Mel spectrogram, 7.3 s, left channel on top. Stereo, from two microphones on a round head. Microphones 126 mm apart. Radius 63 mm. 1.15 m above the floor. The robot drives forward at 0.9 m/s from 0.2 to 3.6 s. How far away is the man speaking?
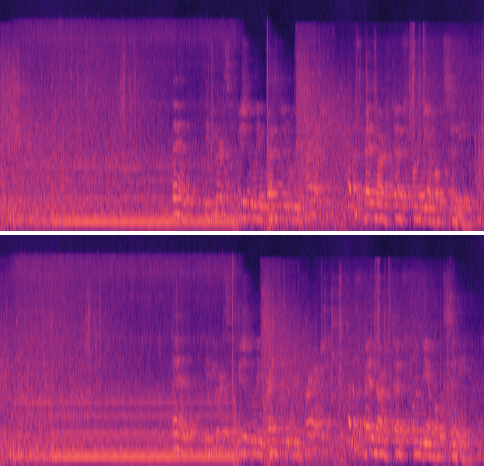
About 3.5 m.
